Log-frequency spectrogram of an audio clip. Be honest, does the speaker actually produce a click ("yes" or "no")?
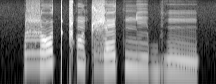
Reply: yes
